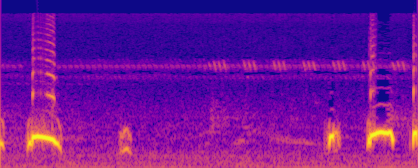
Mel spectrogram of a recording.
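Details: Decoy spotted dove calling to lure birds: a loud hollow coo, a faint lower note, a long pause, then two more deep coos near the end. A faint, evenly spaced high ticking is also heard.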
